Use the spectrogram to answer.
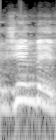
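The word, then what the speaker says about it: djembe: call the gym bit can everyone say jinbe for me right on right on so jinbe is from west africa and you spell that d j e f e yeah let me get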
